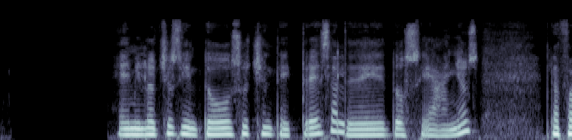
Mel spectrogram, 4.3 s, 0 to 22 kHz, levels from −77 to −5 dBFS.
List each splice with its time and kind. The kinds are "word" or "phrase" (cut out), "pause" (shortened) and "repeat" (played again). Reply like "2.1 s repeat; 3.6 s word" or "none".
2.6 s word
